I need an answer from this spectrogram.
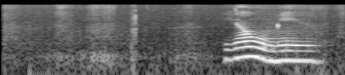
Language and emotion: Russian, sad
